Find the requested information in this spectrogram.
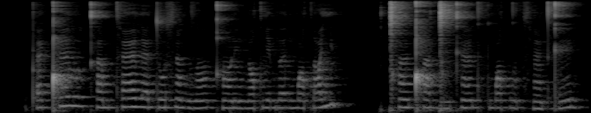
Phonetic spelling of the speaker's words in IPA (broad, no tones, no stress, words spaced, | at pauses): pʼæǃʰæ̃lul kʰamtʰælæ tosɾãŋ zˤã qʰõɾẽ ŋatˤlʲom ɾɜlmɜtˤɾulʲ | ǀʰãǃʰa ɡ͡ǀæ̃kʰæ̃tətˤ mɜtdˤə̃ t͡sʰæ̃tkʼẽ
